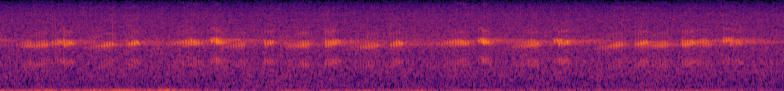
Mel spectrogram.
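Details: At Clearwater Commons in breeding season, frogs croak in a busy chorus, short notes repeated nearly three times a second in loose rhythm, a lower harmonic echoing each, over some low-pitched background rumble.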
